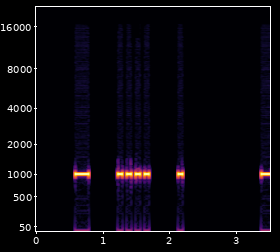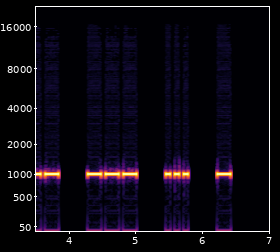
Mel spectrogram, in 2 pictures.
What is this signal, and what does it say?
Morse code, heard as a keyed tone, about 18 wpm, spaced as for 12 wpm, 1000 Hz. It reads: THE MOST
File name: qotdfiles / 12wpm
